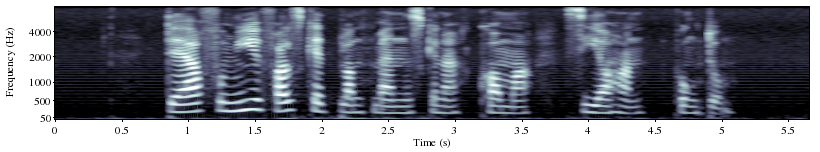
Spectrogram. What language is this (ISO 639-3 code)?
nor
